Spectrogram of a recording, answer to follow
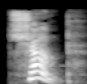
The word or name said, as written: chump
